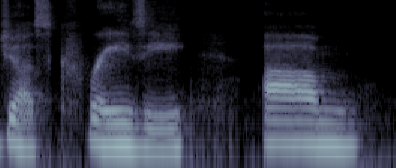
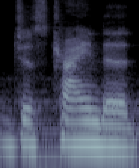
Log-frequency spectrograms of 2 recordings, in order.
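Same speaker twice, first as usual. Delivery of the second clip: ordinary talk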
